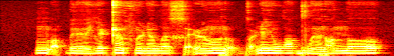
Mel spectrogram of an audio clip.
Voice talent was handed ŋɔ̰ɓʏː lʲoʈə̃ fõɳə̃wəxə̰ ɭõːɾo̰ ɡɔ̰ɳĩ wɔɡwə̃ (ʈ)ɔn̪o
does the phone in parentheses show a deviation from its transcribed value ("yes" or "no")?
yes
